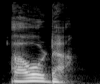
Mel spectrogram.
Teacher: in ahora, which means now, the R is not rolled. So it is softer. It is just one D, not several dr.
